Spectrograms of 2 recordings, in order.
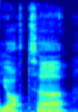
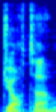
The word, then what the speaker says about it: Jota: news there you know you've mentioned that Yota um could be oh sorry jotter we have to pronounce that correctly we we had a campaign a while ago to pronounce jotter correctly um yeah I I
